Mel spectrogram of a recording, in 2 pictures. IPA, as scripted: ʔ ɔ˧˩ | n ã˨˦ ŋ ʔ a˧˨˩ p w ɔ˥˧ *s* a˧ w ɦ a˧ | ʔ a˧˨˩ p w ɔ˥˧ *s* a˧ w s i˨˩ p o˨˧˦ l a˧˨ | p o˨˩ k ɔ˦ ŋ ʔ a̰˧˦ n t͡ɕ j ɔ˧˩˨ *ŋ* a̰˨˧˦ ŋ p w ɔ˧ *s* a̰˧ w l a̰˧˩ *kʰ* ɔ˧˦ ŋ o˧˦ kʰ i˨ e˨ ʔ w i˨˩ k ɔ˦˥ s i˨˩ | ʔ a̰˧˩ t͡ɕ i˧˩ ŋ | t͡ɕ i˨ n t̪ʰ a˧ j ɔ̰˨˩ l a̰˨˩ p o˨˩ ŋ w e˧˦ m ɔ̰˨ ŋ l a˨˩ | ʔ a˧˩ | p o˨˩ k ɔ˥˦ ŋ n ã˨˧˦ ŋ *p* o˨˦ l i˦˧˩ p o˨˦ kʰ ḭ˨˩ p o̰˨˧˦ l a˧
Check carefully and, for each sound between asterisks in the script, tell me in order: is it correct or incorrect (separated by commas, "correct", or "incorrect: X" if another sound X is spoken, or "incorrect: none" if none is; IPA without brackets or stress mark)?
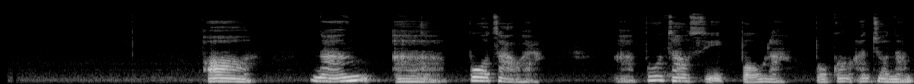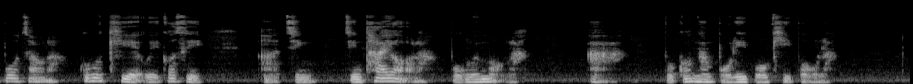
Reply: incorrect: t͡s, incorrect: t͡s, incorrect: n, incorrect: t͡s, incorrect: k, correct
